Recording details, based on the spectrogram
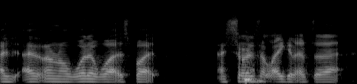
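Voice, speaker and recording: Here is a fairly quick voice with a New Jersey accent and a bright, sharp tone. The recording is very clean with a silent background. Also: man. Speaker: forex trading mentor. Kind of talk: live-stream trading session chat.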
